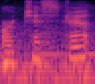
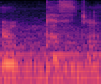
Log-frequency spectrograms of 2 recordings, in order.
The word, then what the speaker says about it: orchestra: second one is Orchestra the C and the H make it hard C again so it's not an orchestra it's an Orchestra Orchestra and again emphasizing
